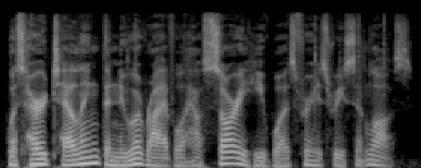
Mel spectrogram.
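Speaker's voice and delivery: ordinary delivery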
